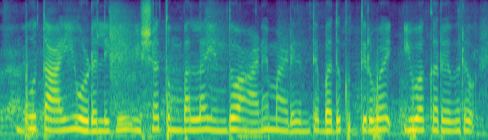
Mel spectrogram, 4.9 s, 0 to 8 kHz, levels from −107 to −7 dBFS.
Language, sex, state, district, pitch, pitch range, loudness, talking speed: Kannada, female, Karnataka, Shimoga, 225 Hz, 210-235 Hz, -15 LUFS, 120 wpm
